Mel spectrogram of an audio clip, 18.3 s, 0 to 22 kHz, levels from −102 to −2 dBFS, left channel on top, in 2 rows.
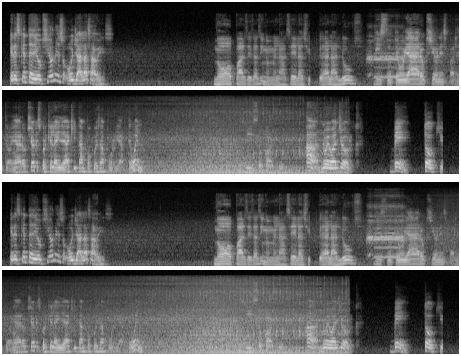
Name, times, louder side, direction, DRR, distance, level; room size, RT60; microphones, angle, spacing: voice 1, 0.2-2.2 7.4-12.1 15.2-16.3 16.9-17.3 17.6-18.0, left 3 dB, 65° left, 3.3 m, -30 dB
voice 2, 4.2-7.2 9.3-9.5 14.0-14.9, right 1 dB, 20° right, 2.5 m, -34 dB
sound 1, 5.4-5.5 5.7-16.1, right 3 dB, 35° right, 1.3 m, -37 dB
head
